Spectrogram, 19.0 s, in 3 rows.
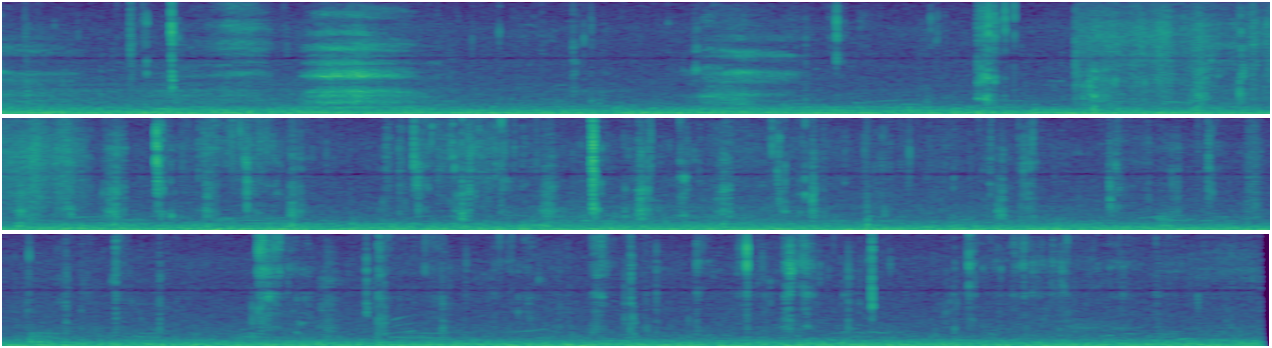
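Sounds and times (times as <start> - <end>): person chewing food: 0.7 - 1.0, 4.9 - 18.8.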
